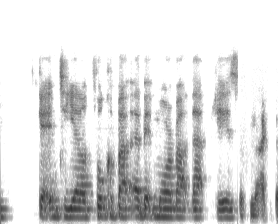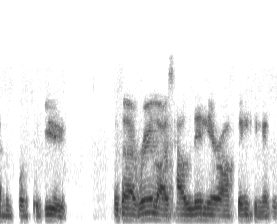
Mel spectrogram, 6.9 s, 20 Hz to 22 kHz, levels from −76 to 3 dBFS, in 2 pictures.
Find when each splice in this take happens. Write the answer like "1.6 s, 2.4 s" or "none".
3.0 s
